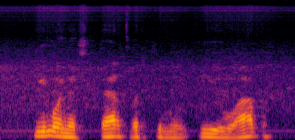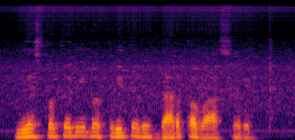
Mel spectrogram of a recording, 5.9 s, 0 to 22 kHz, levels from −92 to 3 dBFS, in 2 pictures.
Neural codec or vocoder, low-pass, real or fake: none; 19.8 kHz; real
